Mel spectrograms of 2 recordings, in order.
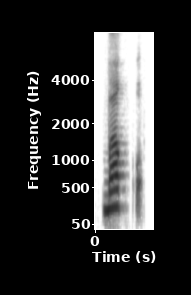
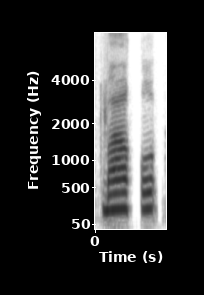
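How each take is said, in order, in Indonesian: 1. Konsonan itu ditekan dan dipantulkan dengan kuat. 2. Konsonan itu ditekan lemah, hampir tidak memantul. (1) "karena memang ada tekanan" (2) "kalau sama ibu nggak ditekan kuat"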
